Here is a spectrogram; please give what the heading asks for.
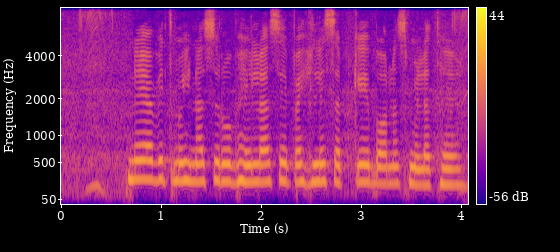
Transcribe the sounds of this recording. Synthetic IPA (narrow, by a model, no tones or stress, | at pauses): nɐjaʋɪd̪mɐɦɪnasʊɾobʱɐɪlasepɛɦɪlesɐbkebɔːnəsmɪlət̪ɦɛː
